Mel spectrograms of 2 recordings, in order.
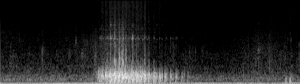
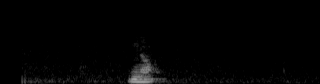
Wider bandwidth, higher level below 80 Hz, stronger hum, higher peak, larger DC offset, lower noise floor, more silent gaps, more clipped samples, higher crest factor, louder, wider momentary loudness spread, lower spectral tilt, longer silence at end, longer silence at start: first, over 20 kHz vs 16.5 kHz; first, -30 dBFS vs -72 dBFS; neither; first, 0 dBFS vs -18 dBFS; first, 5% vs under 0.1%; second, -34 dBFS vs -65 dBFS; neither; neither; second, 16 dB vs 22 dB; first, -12 LUFS vs -35 LUFS; second, 22 LU vs 27 LU; about the same, -9 dB/octave vs -8.5 dB/octave; second, 0 s vs 1.55 s; second, 0 s vs 1.3 s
